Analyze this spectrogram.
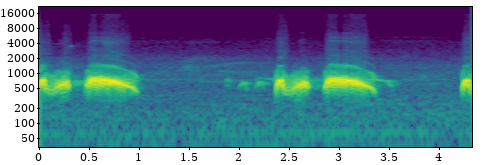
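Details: Spotted dove cooing in a style used to lure wild doves. Two full hoarse phrases are heard, each a brief throaty opener followed by a drawn-out, burred, gently descending coo. A soft murmur comes between them, and the clip ends on the start of a third.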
